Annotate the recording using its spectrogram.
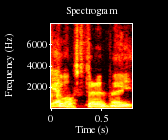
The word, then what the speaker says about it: Gloucester: Yeah, the town was Gloucester.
